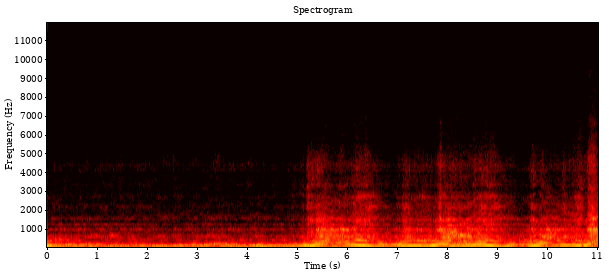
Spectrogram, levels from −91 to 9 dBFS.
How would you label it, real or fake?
fake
